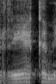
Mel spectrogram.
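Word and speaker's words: река: So let's look at reka, right, two-syllable feminine. In the plural, the stress jumps back. We get reki, and we keep that stress throughout the plural.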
